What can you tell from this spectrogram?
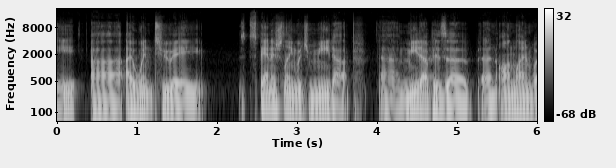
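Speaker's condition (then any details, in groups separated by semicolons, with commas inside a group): No condition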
